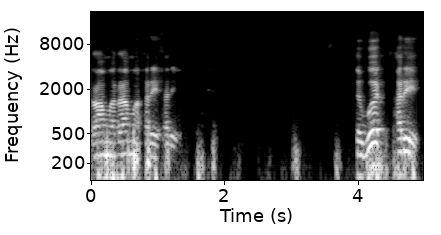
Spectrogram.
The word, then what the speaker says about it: Hare: The word Hare pronounced as Hare, Krishna pronounced as Krishna, and Rama rhymes with Dharma are Sanskrit words.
